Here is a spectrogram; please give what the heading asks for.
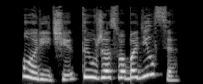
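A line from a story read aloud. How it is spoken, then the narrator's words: Joyful chirping. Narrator (Russian): радостно защебетала она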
